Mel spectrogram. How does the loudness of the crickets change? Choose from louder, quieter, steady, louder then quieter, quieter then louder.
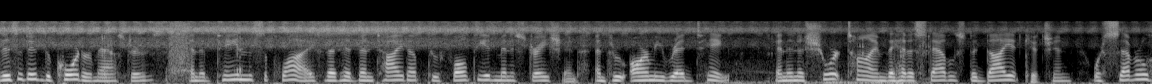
quieter.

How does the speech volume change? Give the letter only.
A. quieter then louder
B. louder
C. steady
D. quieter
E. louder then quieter
C.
